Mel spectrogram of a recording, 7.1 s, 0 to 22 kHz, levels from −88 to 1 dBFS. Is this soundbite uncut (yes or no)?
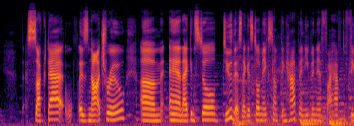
yes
